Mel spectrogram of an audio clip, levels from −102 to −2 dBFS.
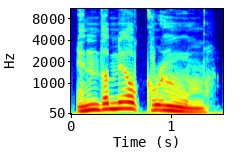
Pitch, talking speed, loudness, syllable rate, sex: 150 Hz, 160 wpm, -12 LUFS, 3.1 syllables/s, male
